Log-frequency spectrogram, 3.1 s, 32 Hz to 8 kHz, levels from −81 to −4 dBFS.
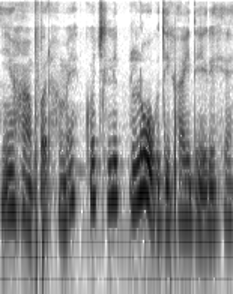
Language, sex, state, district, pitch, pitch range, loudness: Hindi, male, Himachal Pradesh, Shimla, 140 Hz, 125-185 Hz, -19 LUFS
